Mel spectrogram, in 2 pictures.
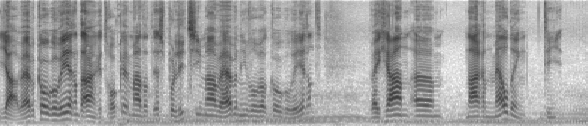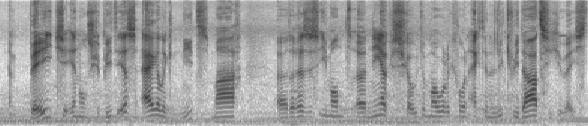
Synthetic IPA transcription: ja̰ːʋəɦɛbəkowɣəl̩ˠʋɪːrəntaːnɣətrɔkəmaːɹdɑtɪspolitsimaːɹʋəɦɛbəniːvɑlˠʋɛlˠkowɣəlˠʋɪːrənt | ʋɛjɣaːnəmː | aːrənmɛlˠdɪŋ | di | ənbejtəɪnɔnsχəbitɪsɛ̰jɣəntləknitmaːr | dərɪsdɵsimɑntnɪːɹɣəsxowtənmowɣələkxəʋoːnɛ̰xtənlikʋidaːtsiɣəʋejst

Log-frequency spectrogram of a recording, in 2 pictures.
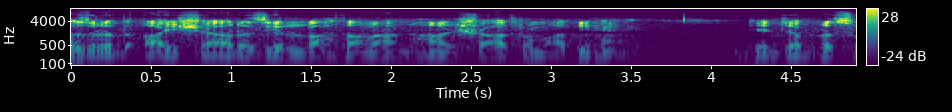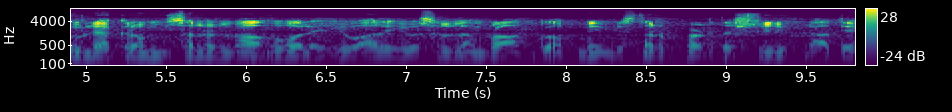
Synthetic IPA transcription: ɦɐzɾət̪aːɪʃaɾɐzijəlːaːɦt̪aːlanɐɦãɪɾʃaːd̪fɐɾmaːt̪iɦɛ̃ | ked͡ʒɐbɾɐsuːleɐkɾəmsɐlːəlːaːɦoɐleːɦeʋaːleɦʋɐsɐlːəmɾaːt̪̚ko̰ɐ̰pnebɪst̪əɾpɐɾt̪ɐʃɾiːflaːt̪eɦɛ̃ː

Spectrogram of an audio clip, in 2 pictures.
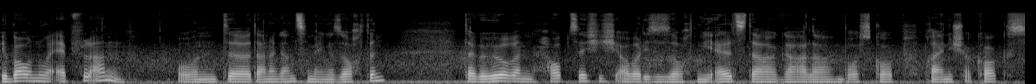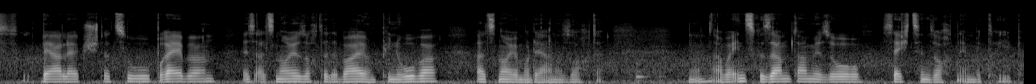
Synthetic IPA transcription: viːɐbaʊənːuːɐʔɛ̰fl̩ʔa̰n | ʔʊ̰ntɛːdaːnəɡant͡səmɛŋəzɔtən | d̥aːɡəhøːʁənhaʊp̚tz̥ɛçlɪçʔa̰ːbɐdiːzəzɔʁtn̩vḭːʔɛlstaɡaːlabɔskʰɔp | ʁaɪnɪʃɐ̰kʰɔksb̥ɛɐlɛpʃd̥at͡suːb̥ʁɛːbœɐn | ʔɪsta̰lsnɔʏəzɔʁtʰədabaɪʊntpʰinoːva | ʔalsnɔʏəmodɛ̰ɐnəzɔʁtʰə | nə̰ʔa̰ːbɐʔɪ̰nsɡ̥əzamthaːbn̩viːɐzoː | z̥ɛçt͡seːnzɔʁtn̩ɪ̰mbətʁ̥ḭːp

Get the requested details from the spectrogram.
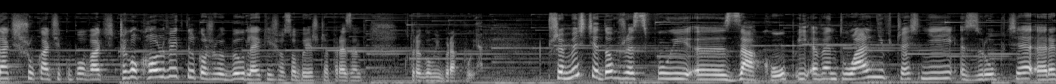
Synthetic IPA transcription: at͡ɕʂukat͡ɕikupɔvat͡ɕt͡ʂɛɡɔkʰɔlvʲjɛk̚t̪ɘlkɔʐɛbɘbɘwd̪lajakʲejɕɔsɔbɘjɛʂt͡ʂɛpɾɛzɛnt̪ | kt̪uɾɛɡɔmʲibɾakṵjɛ̰ | pʂɛmɘɕt͡ɕɛd̪ɔbʐɛsfujzakʰupiʔɛvɛnt̪ualɲɛft͡ʂɛɕɲejzɾupt͡ɕɛɾɛ

